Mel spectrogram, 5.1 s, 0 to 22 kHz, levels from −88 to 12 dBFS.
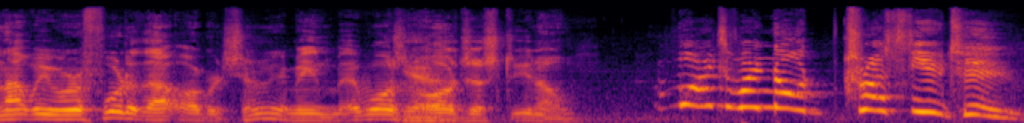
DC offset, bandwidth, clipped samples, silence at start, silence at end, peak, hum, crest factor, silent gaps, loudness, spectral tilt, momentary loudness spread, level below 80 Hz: under 0.1%; 17 kHz; under 0.1%; 0 s; 0 s; -2 dBFS; none; 16 dB; none; -16 LUFS; -3.5 dB/octave; 12 LU; -56 dBFS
